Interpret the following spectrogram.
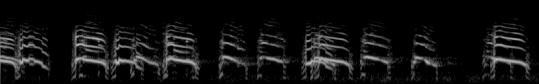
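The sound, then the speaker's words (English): A glaucous gull gives a rapid series of about ten loud, nasal, honking calls in quick succession, clear with nothing else in the background. “The Glaucus gull and Glaucus tanager are named for the subtle light bluish tint of their feathers.”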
